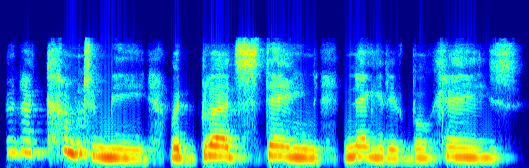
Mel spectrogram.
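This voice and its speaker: A woman poet reciting her spoken word pieces slowly and deliberately over a video call. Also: lowish voice, animated, dark tone. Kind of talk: spoken word poetry reading.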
